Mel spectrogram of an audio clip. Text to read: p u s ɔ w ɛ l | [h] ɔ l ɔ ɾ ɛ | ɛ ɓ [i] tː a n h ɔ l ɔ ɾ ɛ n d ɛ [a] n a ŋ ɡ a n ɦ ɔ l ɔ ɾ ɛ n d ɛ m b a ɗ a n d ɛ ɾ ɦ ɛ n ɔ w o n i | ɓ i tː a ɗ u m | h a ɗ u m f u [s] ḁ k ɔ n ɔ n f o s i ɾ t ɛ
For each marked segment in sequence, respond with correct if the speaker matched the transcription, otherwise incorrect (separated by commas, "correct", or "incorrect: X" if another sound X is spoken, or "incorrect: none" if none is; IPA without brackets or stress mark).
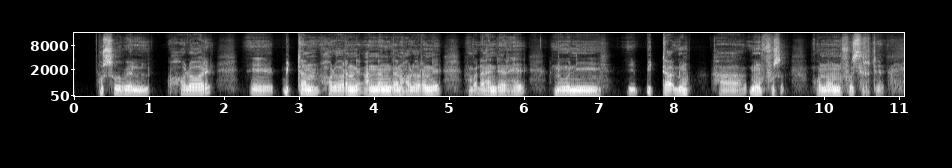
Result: correct, correct, correct, correct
